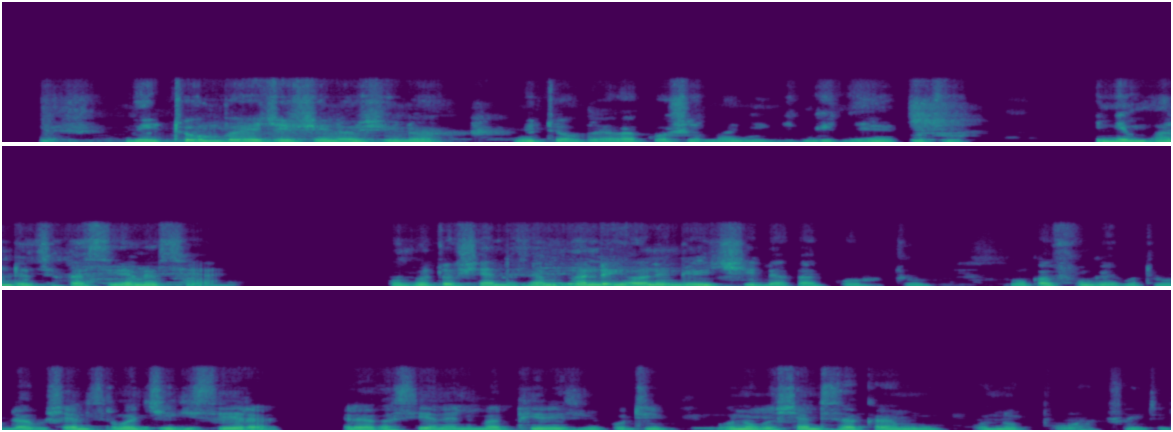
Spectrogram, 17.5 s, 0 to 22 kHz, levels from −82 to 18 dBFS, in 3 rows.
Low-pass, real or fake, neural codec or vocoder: 9.9 kHz; fake; vocoder, 22.05 kHz, 80 mel bands, WaveNeXt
